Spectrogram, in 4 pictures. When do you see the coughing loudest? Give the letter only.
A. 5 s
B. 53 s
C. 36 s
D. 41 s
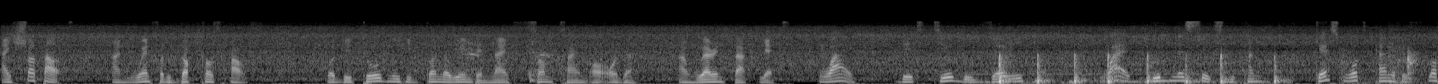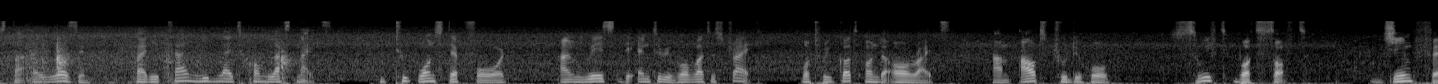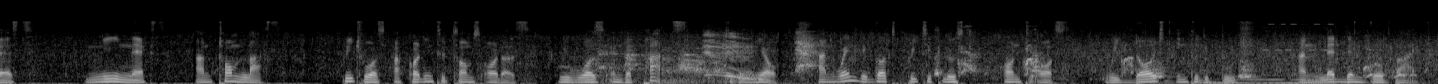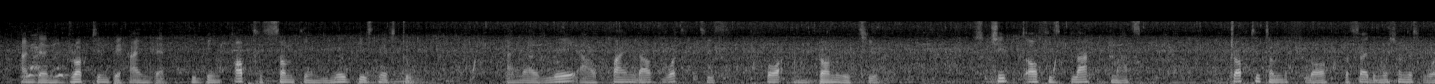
C.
